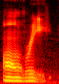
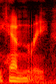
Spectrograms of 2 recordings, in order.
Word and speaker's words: Henri: Oh, and then P.S., because I asked you, it's officially pronounced Henri. But most people call me Henry.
